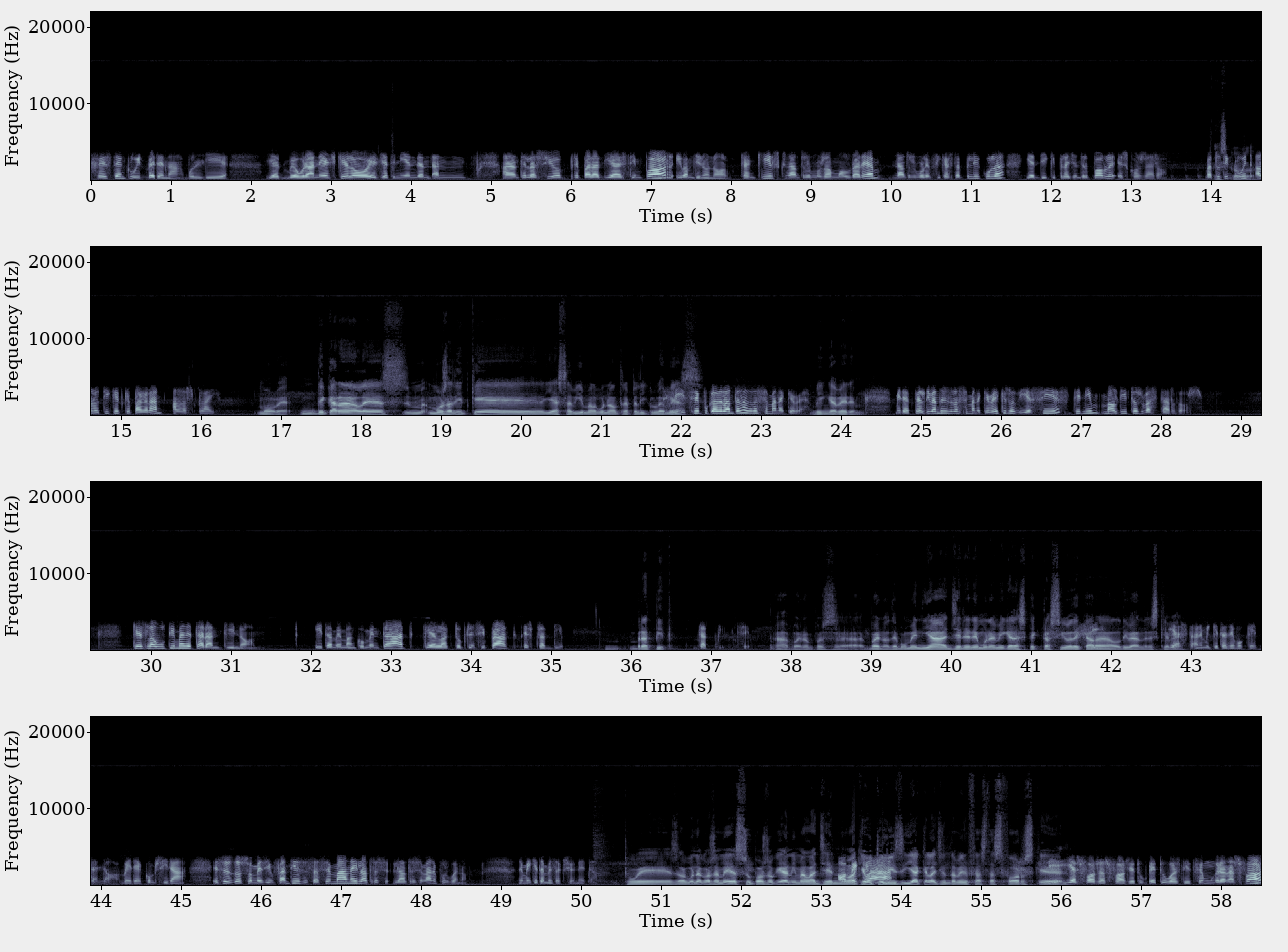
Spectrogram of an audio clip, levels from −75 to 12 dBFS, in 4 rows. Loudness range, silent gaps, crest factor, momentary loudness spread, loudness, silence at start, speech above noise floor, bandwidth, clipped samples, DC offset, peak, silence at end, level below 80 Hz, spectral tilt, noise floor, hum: 8 LU; none; 22 dB; 15 LU; -21 LUFS; 0 s; 37 dB; 16 kHz; under 0.1%; under 0.1%; 0 dBFS; 0 s; -60 dBFS; -4.5 dB/octave; -58 dBFS; none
